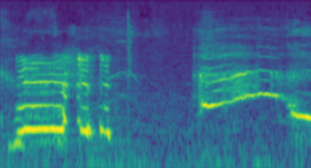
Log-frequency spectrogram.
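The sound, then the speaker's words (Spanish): Soft, high-pitched whimpering cries come in two short bursts separated by a brief pause, the wavering tone rising and falling. “llora poquito, ¿verdad?”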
